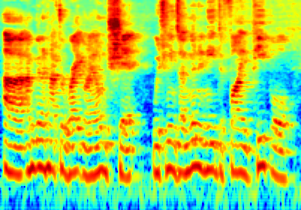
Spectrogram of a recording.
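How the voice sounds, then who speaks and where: A man with a bass voice telling his band's story in casual podcast chat, rambling and swearing freely. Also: steady tone, brisk, darkish tone. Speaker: band frontman. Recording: roomy echoey studio, faint noise.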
